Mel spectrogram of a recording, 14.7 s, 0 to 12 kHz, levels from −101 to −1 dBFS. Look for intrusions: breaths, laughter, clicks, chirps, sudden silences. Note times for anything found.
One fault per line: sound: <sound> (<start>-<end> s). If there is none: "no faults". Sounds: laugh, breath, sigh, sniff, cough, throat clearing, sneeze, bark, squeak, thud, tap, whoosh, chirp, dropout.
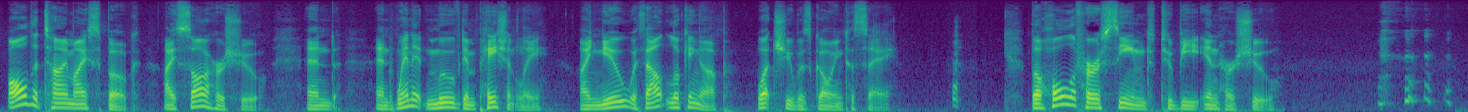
sound: laugh (9.5-9.6 s)
sound: laugh (13.8-14.5 s)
